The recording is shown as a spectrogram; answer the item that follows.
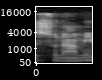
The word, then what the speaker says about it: सुनामी: है और आप इसे सुनामी पढ़ रहे हैं, तो स्टूडेंट यहाँ पे टी साइलेंट हो जाता है। ठीक है, और उससे सुनामी ही पढ़ा जाता है।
